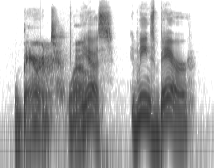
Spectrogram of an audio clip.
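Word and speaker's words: Bernt: Barent. Barent.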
